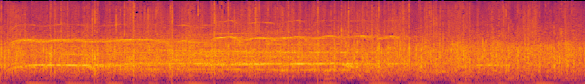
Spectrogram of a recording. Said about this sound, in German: Tolle Aktion, also auch hierfür gerne noch mal Applaus.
